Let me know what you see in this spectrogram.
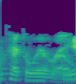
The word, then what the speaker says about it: Pecoraro: Priest, that was actually involved, Father Picario, I'm probably going to butcher this guy's name. I'll have to find it exactly so I don't butcher his name, guys. But he mentioned there has been speculation. Let me see. Father Pecoraro. Sorry, guys. Father Pecoraro. – You try to pronounce that like that. – Yeah, Pecoraro. Hooked on phonics.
